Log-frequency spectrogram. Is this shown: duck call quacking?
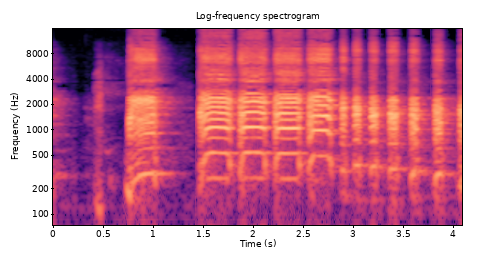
yes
